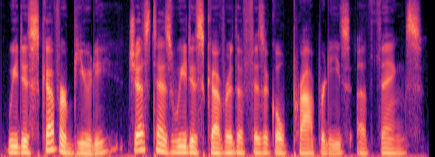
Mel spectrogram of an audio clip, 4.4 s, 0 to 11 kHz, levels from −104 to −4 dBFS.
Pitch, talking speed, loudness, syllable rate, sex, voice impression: 110 Hz, 165 wpm, -20 LUFS, 5.1 syllables/s, male, very masculine, middle-aged, very thick, tensed, very powerful, bright, slightly hard, clear, slightly fluent, slightly raspy, cool, very intellectual, refreshing, sincere, calm, friendly, reassuring, slightly unique, slightly elegant, slightly wild, sweet, lively, slightly strict, slightly modest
